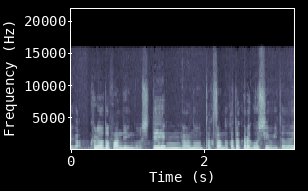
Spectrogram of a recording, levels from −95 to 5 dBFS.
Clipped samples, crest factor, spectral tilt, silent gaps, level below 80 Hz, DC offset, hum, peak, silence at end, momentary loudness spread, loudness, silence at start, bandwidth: under 0.1%; 16 dB; -5.5 dB/octave; none; -44 dBFS; under 0.1%; none; 0 dBFS; 0 s; 6 LU; -17 LUFS; 0 s; 16 kHz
